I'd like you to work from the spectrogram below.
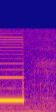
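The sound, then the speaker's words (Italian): A telephone ringing tone: one steady, mid-pitched beep sounds loudly for a moment, then cuts off abruptly and leaves near silence, with no answer. “Ecco, non risponde nessuno.”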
